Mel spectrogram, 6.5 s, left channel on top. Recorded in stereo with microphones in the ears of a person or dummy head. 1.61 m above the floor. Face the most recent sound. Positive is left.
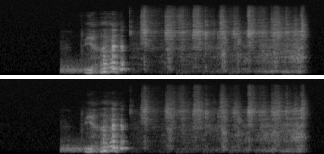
turn(degrees=5)  # may be behind; listen again after turning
